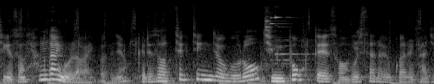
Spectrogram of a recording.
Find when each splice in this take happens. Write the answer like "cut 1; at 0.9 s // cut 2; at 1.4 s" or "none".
none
